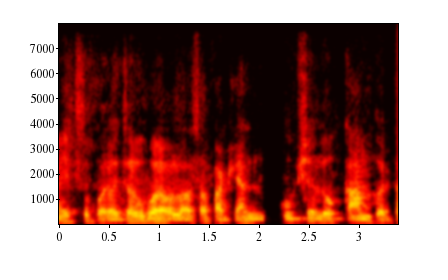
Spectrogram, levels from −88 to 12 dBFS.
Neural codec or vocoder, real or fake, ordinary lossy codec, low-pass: codec, 16 kHz, 4 kbps, FreqCodec, smaller model; fake; none; none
